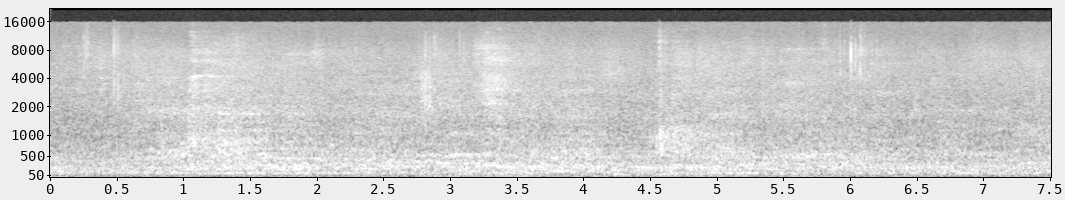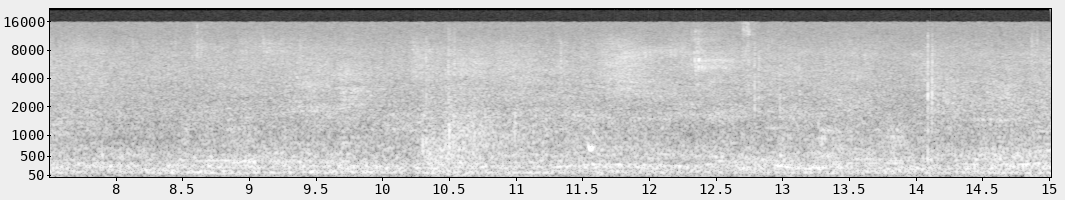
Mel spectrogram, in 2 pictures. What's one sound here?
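A seated crowd murmurs and chatters throughout a large echoing hall.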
